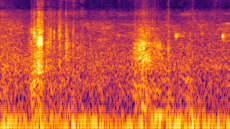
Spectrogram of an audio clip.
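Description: Footsteps on a paved path, two steps about a second apart, with a short bird chirp near the end over a steady low rumble.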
